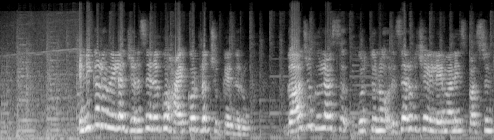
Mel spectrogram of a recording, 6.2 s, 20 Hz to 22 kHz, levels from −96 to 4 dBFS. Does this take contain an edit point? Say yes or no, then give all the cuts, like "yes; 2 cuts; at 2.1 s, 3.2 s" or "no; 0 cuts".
no; 0 cuts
